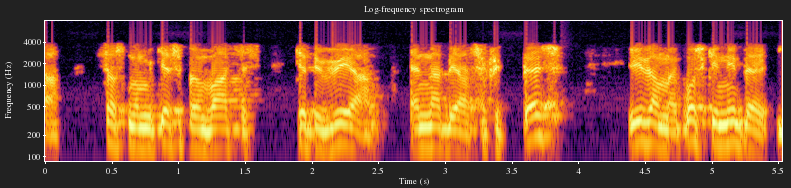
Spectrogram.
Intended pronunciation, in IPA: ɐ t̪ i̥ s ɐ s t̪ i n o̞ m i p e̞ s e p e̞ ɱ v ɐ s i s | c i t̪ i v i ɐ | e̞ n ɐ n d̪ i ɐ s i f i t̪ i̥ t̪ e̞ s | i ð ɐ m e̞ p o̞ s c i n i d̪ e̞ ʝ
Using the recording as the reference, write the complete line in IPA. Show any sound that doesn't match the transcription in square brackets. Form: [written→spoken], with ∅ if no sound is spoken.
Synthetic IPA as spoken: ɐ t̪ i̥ s ɐ s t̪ i n o̞ m i [p→c] e̞ s e p e̞ ɱ v ɐ s i s | c [i→e] t̪ i v i ɐ | e̞ n ɐ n d̪ i ɐ s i f i t̪ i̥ t̪ e̞ s | i ð ɐ m e̞ p o̞ s c i n i [d̪→t̪] e̞ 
